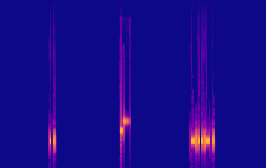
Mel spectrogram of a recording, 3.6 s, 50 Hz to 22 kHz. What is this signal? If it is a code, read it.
Morse code, heard as a keyed tone, about 50 wpm, 700 Hz. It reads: I /
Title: Single Character (Letter:Number:Punctuation:Prosign) 50wpm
